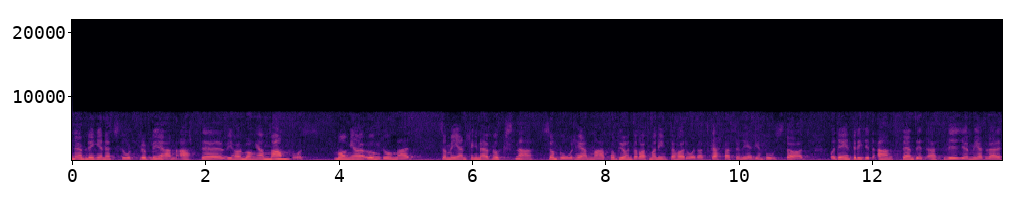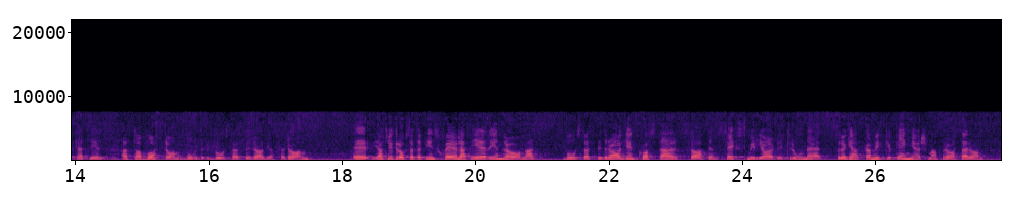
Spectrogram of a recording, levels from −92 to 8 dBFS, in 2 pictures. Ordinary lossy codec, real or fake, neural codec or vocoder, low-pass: none; fake; codec, 16 kHz, 4 kbps, X-Codec, HuBERT features, trained on general audio; none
